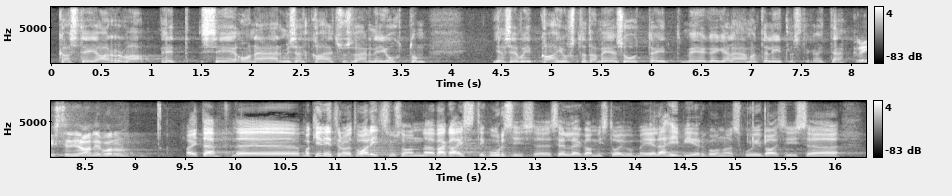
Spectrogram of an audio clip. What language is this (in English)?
Estonian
